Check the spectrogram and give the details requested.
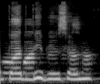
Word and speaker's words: पद्म विभूषण: और उनको पद्म विभूषण। अच्छे से उच्चारण करिए आप लोग।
